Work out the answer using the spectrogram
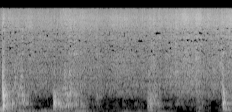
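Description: Grated carrot sizzling in a stainless steel pan as a spoon stirs it, a steady frying hiss with a few scraping strokes of the spoon against the pan. The carrot is fully sautéed.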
